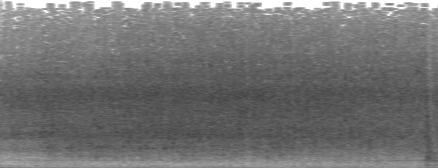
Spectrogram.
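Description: Liquid smoke and water sizzling on the hot steel top of a Blackstone griddle, a steady hiss as it turns to steam under a foil pan cover.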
